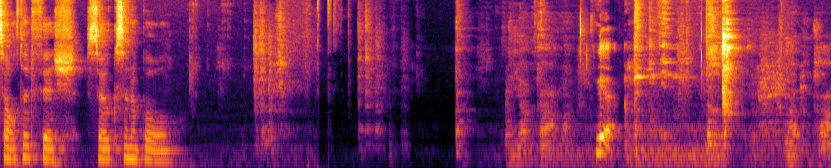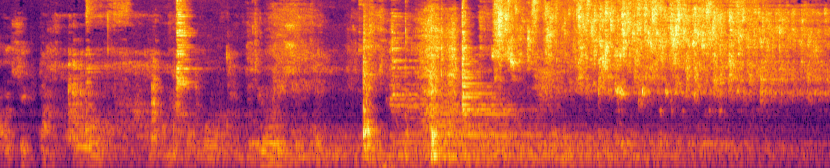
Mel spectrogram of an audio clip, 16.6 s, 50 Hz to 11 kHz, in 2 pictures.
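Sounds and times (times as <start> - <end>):
speech: 0.0 - 1.8, 5.1 - 7.3, 7.9 - 12.6
washing machine running: 9.2 - 16.6
water pouring into a washing machine: 13.4 - 16.6.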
